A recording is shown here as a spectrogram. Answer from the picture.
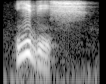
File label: "Yiddish", Hebrew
